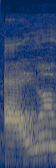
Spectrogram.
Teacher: você na verdade não pronuncia o H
